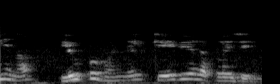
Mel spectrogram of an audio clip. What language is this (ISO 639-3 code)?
mal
